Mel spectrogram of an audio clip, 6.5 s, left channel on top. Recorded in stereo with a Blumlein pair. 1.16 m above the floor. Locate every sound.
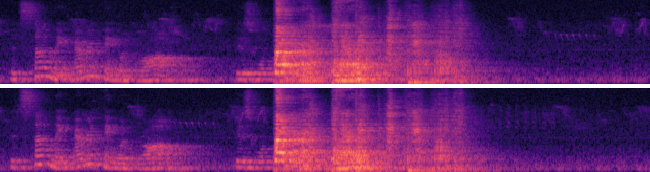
0.1 s a woman speaking: 5° right, 1.6 m; by 2.6 s 15° right, 3 m
2.7 s a dog barking: 10° right, 1.9 m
